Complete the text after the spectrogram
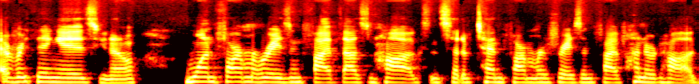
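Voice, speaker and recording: In a Midwestern American accent, a woman speaks with monotone, flat intonation and very even loudness over a quiet background. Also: fairly quick pace. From rural Iowa. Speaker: community organizer. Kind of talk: interview testimony.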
